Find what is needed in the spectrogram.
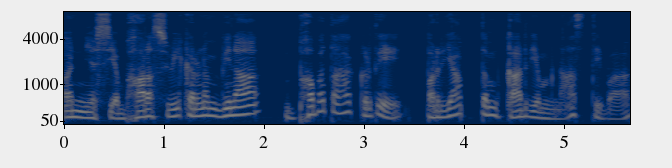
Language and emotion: Sanskrit, surprised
